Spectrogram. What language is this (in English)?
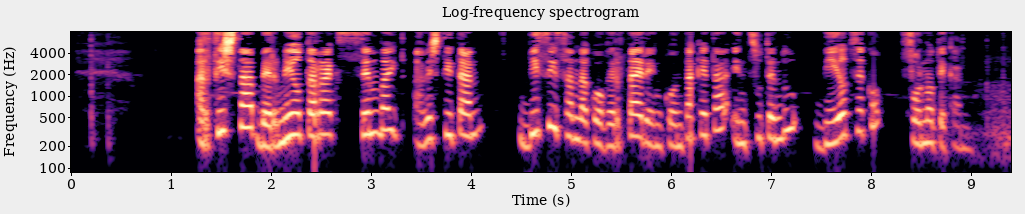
Basque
